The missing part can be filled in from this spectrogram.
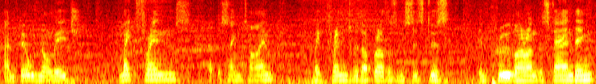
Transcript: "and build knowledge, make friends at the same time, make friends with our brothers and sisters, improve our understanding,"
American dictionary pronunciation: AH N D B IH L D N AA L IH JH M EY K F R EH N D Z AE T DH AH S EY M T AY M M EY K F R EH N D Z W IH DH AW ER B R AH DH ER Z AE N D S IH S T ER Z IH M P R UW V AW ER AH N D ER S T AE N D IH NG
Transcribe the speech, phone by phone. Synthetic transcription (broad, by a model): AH N B IH L D N AA L IH JH M EY K F R EH N D Z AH T DH AH S EY M T AY M M EY K F R EH N D Z W IH DH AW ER B R AH DH ER Z N S IH S T ER Z IH M P R UW V AW ER AH N D ER S T AE N D IH NG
